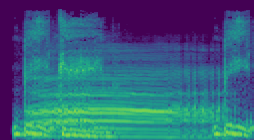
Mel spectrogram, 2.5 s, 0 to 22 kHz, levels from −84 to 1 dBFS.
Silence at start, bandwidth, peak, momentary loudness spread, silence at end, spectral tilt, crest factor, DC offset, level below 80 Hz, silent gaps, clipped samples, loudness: 0.1 s; 16.5 kHz; -2 dBFS; 8 LU; 0 s; -5 dB/octave; 16 dB; under 0.1%; -48 dBFS; none; under 0.1%; -18 LUFS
